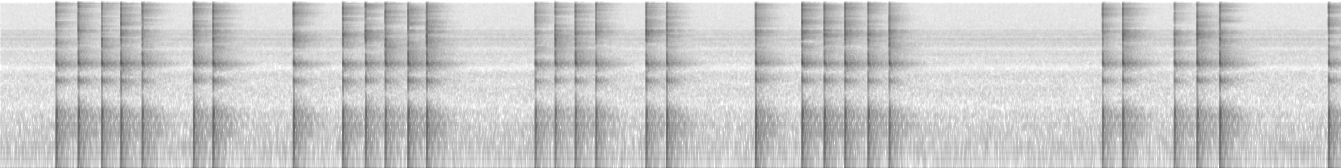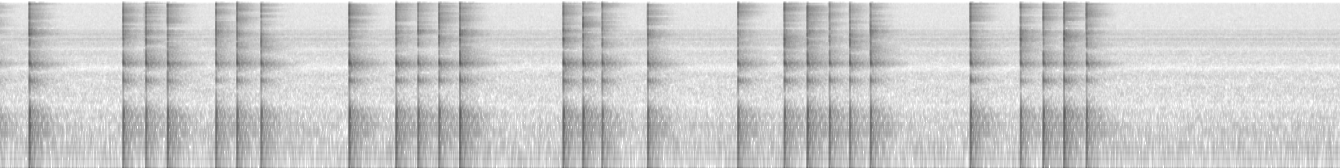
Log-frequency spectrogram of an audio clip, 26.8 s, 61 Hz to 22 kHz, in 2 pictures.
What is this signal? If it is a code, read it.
Tap code, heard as taps on a table, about 5 knocks a second, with room echo. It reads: WERE HANDLED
